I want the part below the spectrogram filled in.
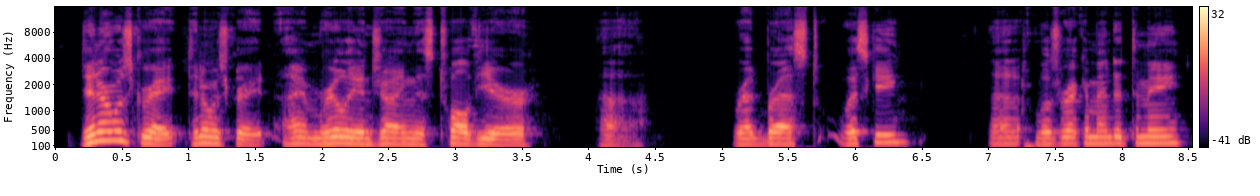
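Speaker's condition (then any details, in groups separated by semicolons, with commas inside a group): No condition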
